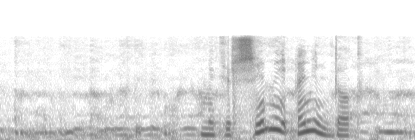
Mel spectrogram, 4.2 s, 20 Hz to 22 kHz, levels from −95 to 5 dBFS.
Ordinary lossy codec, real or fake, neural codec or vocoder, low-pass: none; fake; codec, 16 kHz, 2 kbps, FreqCodec, larger model; none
